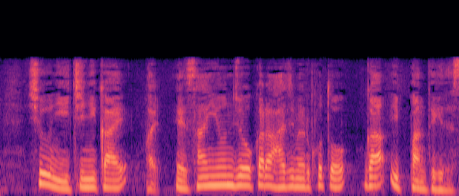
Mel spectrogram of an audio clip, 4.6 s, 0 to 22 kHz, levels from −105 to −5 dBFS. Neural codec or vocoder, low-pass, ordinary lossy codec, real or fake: none; 7.2 kHz; AAC, 48 kbps; real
